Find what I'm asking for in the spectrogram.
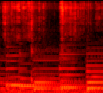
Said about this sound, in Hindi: झील के किनारे बैठे वो खामोशी के पल जहां मेरे कानों पर लटकते झुमके का मधुर शोर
